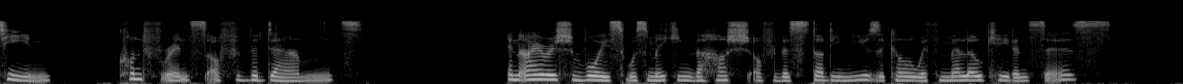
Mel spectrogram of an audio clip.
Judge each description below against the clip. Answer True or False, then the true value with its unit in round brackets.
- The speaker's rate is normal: False (95 wpm)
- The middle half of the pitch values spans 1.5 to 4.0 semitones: True (2.6 semitones)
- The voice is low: False (185 Hz)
